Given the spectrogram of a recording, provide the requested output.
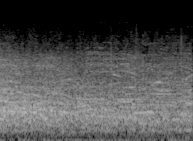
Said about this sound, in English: Sellout overflow crowd here at Cheney. Attendance has been great this season. Fans have really supported the club.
